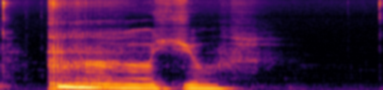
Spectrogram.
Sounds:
Sigh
